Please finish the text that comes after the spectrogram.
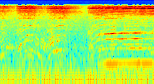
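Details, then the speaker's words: HiT Toys TrackMaster Percy toy train, thrift-store find, motor tested after cleaning before reassembly: small motor whirs up and down in pitch, then settles into a steady, even hum with no stutter; runs smoothly now. "it seems to be working pretty good now. So just try and spin it a couple times, make sure it's loosened up"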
